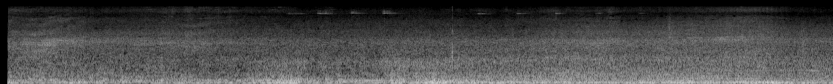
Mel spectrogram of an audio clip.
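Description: Steady city road traffic noise: a continuous low rumble of passing cars and motorcycles.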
